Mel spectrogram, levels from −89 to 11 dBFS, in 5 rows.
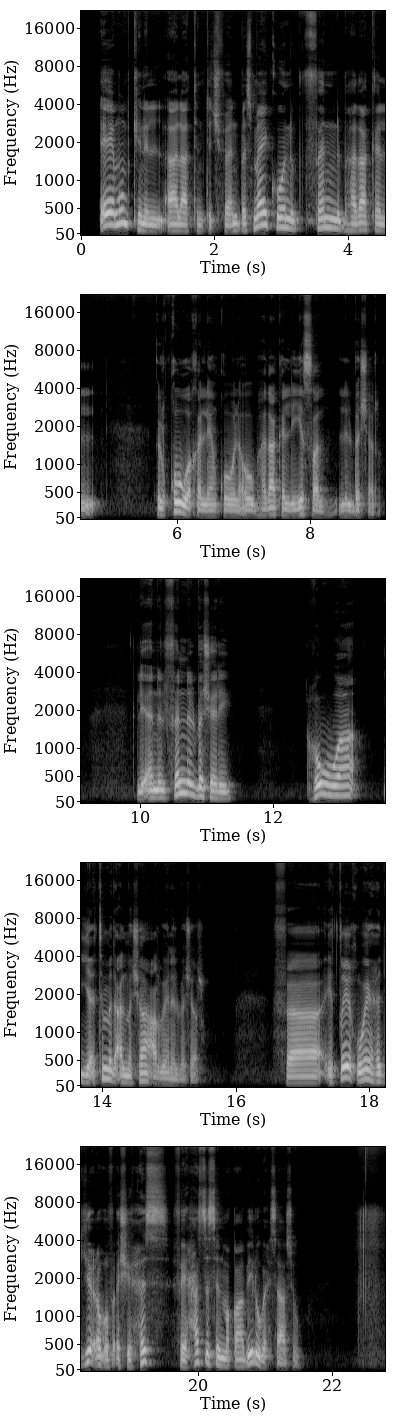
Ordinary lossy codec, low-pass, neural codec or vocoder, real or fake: none; none; none; real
